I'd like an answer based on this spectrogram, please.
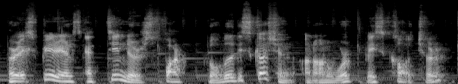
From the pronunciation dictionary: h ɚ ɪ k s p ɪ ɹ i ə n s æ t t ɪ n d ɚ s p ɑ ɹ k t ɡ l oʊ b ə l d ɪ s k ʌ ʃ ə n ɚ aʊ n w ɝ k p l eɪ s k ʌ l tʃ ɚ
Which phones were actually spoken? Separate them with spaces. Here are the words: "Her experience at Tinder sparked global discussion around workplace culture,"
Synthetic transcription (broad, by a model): h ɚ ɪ k s p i ɹ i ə n s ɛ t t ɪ n d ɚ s f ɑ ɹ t ɡ l oʊ b ə l d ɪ s k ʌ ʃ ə n ɚ aʊ n w ɝ k p l eɪ s k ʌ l tʃ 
